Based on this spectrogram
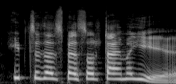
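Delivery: put-on Italian accent. Mimicking the other speaker's announcement: imitating an Italian accent. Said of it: "Did you turn Italian?".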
